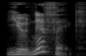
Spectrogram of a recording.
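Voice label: "unific", British English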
